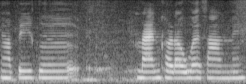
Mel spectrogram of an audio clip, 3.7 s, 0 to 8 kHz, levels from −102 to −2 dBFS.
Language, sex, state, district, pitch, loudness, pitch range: Hindi, female, Chhattisgarh, Bilaspur, 230 Hz, -19 LUFS, 220-235 Hz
